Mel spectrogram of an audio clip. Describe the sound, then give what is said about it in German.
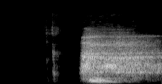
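A short breath blown right into a microphone: a faint quick intake, then a loud, airy exhale that rushes on for under a second. No one speaks. “… atmet kurz in sein Mikro.”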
